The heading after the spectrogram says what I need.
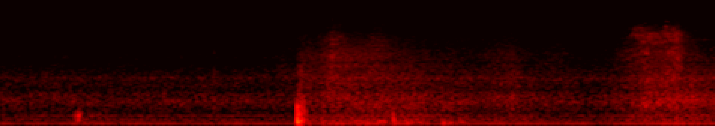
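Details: Female allergy sneezing fit, mostly stifled: one sharp, muffled burst and a few faint catches and sniffs in a quiet room, as held-in sneezes with sniffling.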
